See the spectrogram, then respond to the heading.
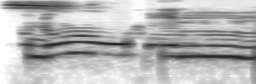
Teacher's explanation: huruf sod. Tadi masih seperti su. Kurang tebal.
